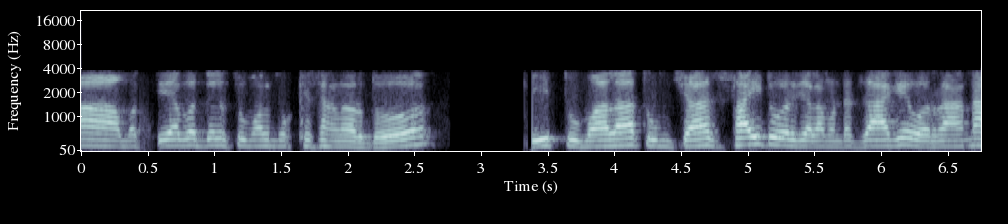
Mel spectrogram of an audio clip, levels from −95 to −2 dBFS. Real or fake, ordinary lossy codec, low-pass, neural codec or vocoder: real; none; 3.6 kHz; none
